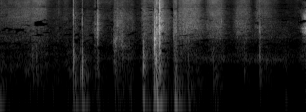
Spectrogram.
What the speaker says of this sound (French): Fait que je viens ici avec mon coupe-papier, je m'aligne pour que ça coupe dans le trou.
